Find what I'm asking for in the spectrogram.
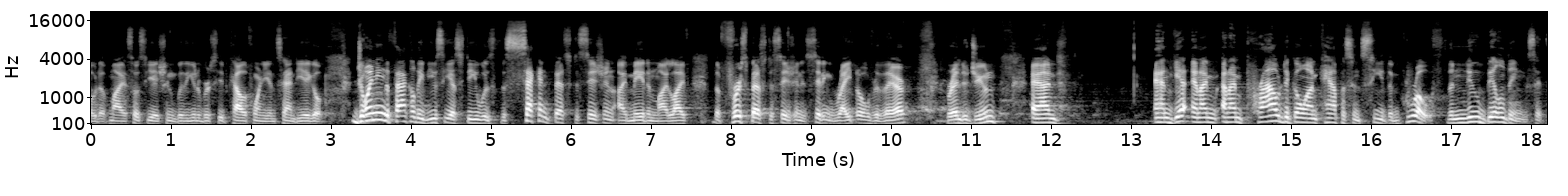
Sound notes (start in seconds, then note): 10.2 laughter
